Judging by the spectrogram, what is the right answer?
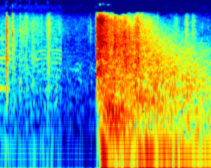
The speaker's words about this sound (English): And he's firing the pistol in his ear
